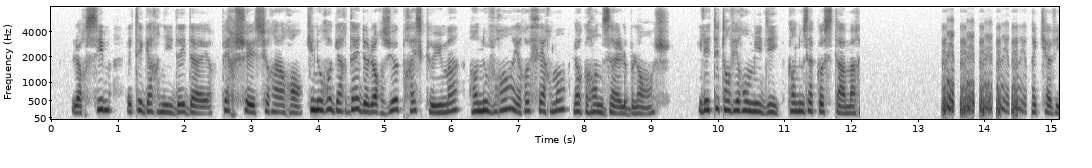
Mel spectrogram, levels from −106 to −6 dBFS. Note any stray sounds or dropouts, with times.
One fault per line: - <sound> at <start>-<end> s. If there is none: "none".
- laugh at 13.4-14.7 s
